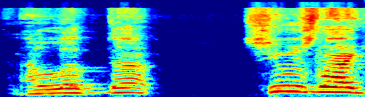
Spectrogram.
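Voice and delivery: ordinary talk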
